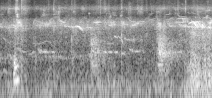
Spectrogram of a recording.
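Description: Outdoor ambience of small birds chirping in short high calls, with a few brief soft knocks or rustles.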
